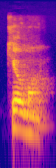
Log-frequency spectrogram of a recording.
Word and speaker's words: Chioma: Chioma. Yeah. Oh, I know how to do that. There's how to pronounce Chioma. Kioma.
